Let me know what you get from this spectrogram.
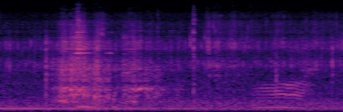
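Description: Meat, carrots and onions sizzling as they fry for plov over a campfire, with a louder burst of stirring about a second in.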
